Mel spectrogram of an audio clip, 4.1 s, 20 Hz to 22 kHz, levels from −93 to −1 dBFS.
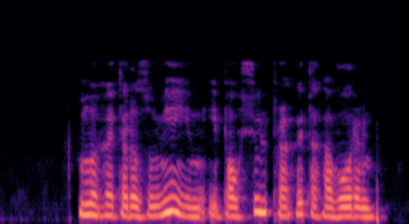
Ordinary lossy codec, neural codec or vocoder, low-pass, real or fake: Opus, 64 kbps; codec, 16 kHz, 8 kbps, FreqCodec, smaller model; 7.2 kHz; fake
